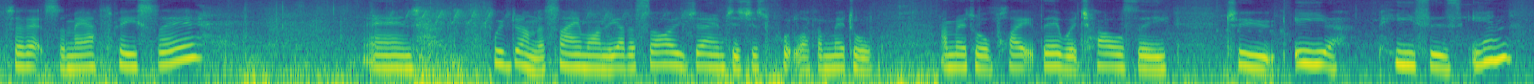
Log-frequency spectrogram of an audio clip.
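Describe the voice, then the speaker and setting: A woman's voice: mid-range voice, mellow, slight background noise, low-quality recording. A woman presenting a vlog in a casual, explanatory way, talking plainly and step by step. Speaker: presenter of a recumbent trike vlog. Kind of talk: casual explanatory demonstration and chat. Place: outdoors.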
